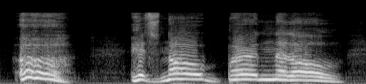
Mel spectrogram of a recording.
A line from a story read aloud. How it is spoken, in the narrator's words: he replied wearily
